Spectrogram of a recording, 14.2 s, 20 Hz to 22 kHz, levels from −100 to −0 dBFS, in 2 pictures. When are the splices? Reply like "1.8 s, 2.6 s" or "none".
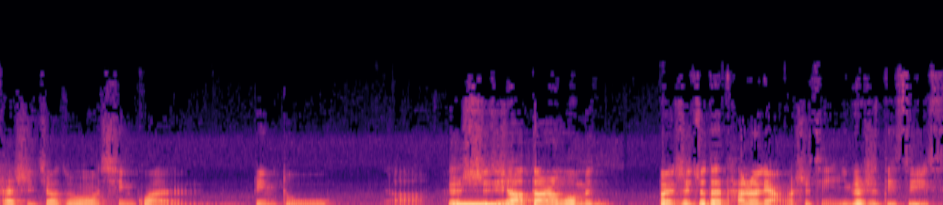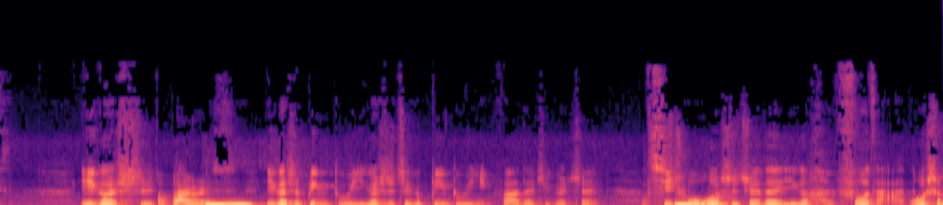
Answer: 11.7 s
